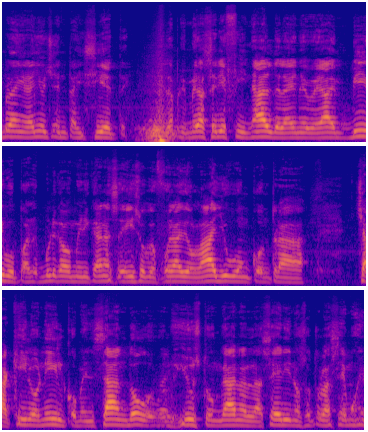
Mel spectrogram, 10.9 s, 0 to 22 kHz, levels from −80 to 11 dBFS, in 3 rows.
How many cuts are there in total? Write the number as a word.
one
